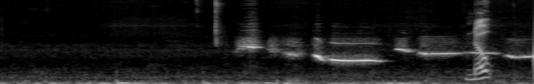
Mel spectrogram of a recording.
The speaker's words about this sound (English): He's going to whistle at me? Is that what's happening? No, that was me.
